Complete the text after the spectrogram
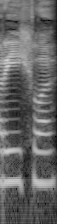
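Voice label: "rýchle", Slovak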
